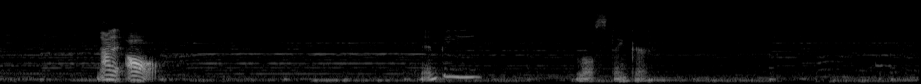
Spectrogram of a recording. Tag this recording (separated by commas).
Music, Speech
